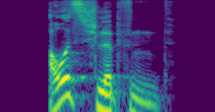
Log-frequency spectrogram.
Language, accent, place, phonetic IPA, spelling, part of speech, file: German, Germany, Berlin, [ˈaʊ̯sˌʃlʏp͡fn̩t], ausschlüpfend, verb, De-ausschlüpfend.ogg
- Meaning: present participle of ausschlüpfen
